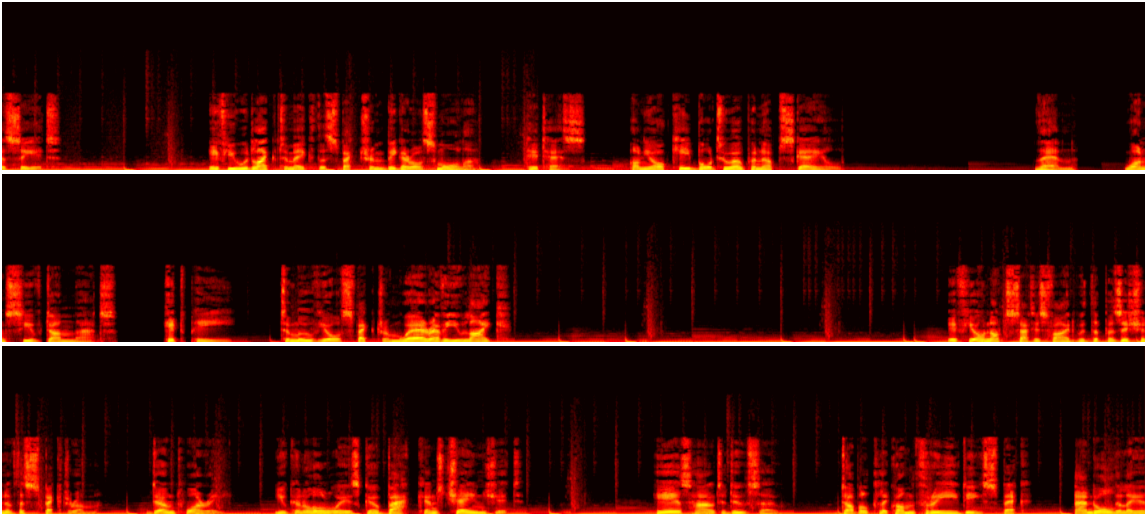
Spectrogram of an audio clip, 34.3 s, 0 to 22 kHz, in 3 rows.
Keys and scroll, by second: 5.2 s, 13.0 p.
